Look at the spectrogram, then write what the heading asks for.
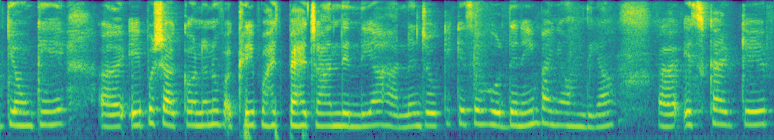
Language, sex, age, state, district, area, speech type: Punjabi, female, 18-30, Punjab, Mansa, rural, spontaneous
